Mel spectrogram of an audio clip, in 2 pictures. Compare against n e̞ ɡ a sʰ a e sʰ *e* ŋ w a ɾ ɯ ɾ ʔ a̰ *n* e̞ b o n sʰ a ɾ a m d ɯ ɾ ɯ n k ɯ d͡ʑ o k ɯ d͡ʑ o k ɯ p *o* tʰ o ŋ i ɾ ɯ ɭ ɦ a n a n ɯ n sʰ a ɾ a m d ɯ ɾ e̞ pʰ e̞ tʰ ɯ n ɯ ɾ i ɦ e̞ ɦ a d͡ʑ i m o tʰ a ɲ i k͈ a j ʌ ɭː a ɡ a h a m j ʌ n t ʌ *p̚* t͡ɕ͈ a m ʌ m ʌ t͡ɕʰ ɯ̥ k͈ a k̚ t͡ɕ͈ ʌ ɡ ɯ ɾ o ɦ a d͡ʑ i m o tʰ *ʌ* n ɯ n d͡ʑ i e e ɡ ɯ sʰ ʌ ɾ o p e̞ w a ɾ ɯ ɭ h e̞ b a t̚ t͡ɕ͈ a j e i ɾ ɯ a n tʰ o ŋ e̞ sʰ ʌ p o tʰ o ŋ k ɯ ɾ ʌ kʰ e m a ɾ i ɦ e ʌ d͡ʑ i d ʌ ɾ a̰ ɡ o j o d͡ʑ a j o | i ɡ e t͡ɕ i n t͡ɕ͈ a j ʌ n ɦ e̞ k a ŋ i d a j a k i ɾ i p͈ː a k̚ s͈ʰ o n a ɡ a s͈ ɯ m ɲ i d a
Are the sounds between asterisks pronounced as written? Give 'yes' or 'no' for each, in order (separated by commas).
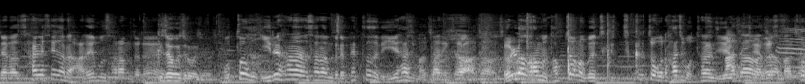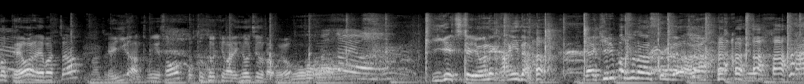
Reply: yes, yes, yes, yes, no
